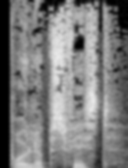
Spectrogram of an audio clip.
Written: bryllupsfest

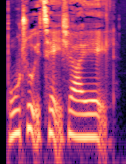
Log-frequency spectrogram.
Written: bruttoetageareal

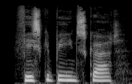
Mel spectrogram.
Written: fiskebensskørt

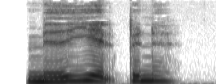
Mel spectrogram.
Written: medhjælpende

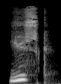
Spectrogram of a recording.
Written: jysk

